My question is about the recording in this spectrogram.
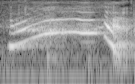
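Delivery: very high squeal of delight; a sudden squeal before opening the box; excited squeal. Real, not acted. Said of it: "I'm so excited".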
